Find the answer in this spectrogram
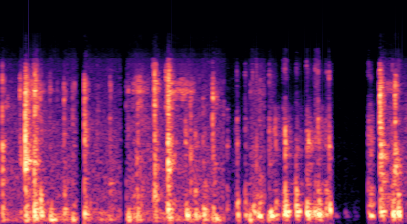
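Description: Computer keyboard typing: rapid, irregular key clicks, with a brief pause near the end.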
